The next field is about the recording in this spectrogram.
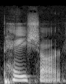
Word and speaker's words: Peshar: Peshar, see? It's like an S-H.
